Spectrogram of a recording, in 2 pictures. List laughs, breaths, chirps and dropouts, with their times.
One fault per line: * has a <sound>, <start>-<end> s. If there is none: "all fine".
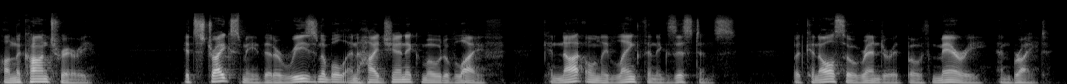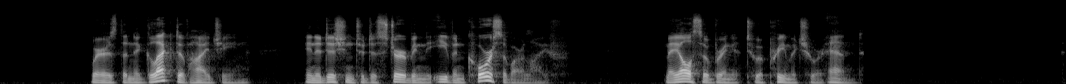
all fine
